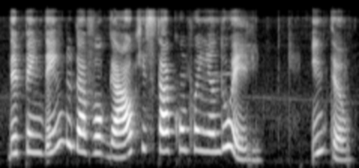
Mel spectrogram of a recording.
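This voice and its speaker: Teacher lady, high voice, goes slow and keeps checking "ok?". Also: fairly bright tone. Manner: slow, explanatory, checks in with "certo?" and "ok?"; stretches out example words slowly. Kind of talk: recorded class lesson.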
